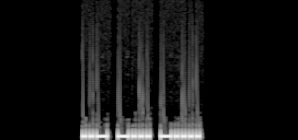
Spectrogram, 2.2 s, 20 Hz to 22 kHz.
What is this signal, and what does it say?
Morse code, heard as a keyed tone, about 44 wpm, 700 Hz. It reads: UB6
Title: All Cut Numbers - 3-Digit 45wpm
